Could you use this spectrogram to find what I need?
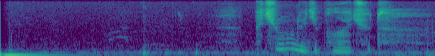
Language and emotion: Russian, sad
